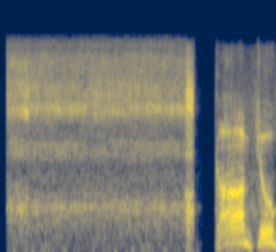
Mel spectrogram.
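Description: Batter hisses as it pours into a bowl.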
